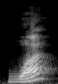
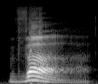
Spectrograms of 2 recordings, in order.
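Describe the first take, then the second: First: The word begins with a W sound. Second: The word begins with a V sound. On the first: The speaker calls it right. "pronounce the W sound" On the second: The speaker calls it wrong. "as a V sound and say ver"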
